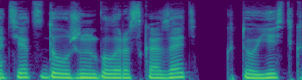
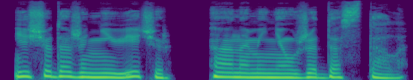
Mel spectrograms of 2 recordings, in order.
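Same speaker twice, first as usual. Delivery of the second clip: usual speaking voice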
